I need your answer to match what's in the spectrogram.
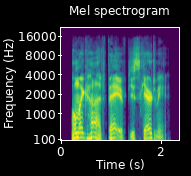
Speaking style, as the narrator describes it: she said, laughing nervously

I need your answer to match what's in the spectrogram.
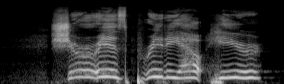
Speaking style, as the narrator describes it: Husky yelled

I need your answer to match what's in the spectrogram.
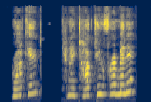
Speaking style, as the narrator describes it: Penelope asked sweetly

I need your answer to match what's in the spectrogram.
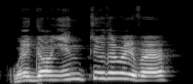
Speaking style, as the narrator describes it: Joy shout

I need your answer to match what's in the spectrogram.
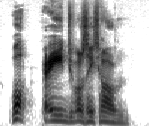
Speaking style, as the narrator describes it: shouted the witch

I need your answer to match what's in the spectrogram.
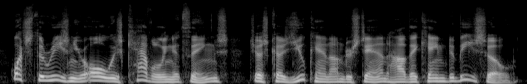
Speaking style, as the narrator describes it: Aunt Lois set her lips firmly and wound with grim resolve

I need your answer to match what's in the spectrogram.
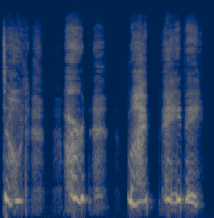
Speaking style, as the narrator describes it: She could barely draw breath, gasping

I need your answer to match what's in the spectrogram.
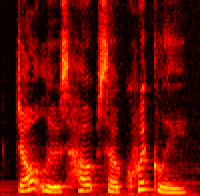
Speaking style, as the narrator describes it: said

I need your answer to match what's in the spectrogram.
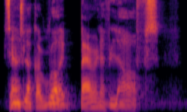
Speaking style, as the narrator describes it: muttered Fitch

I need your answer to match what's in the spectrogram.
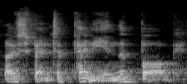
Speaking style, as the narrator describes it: Duckstone cackled, his voice pinched, almost quacking

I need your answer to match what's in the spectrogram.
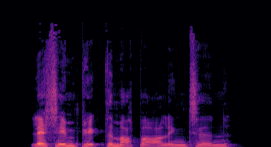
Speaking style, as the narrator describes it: Charles grumbled

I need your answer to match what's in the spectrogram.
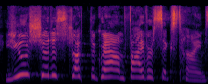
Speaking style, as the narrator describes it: he exclaimed

